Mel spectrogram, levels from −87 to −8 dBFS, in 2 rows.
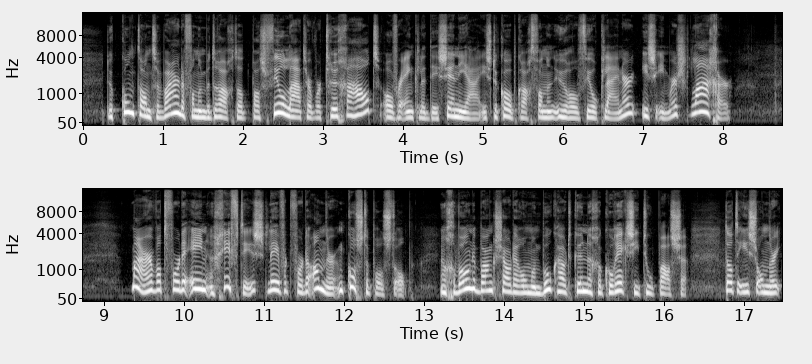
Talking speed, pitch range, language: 180 wpm, 180-250 Hz, Dutch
